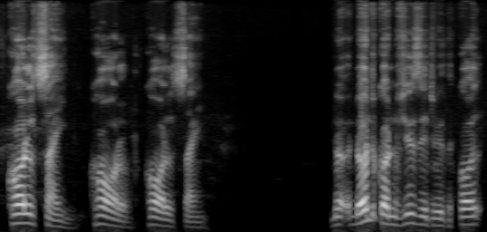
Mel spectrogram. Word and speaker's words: call sign: we have something that is called coal sign call sign don't confuse it with co okay people pronounce it as cosine like uh you remember in maths we used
